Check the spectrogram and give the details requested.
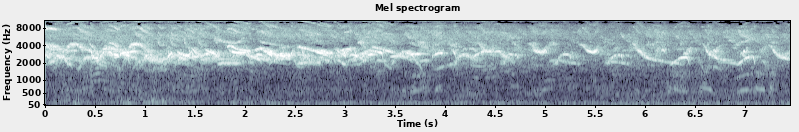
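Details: Chinese hwameis singing as a group. Loud, fluid whistled phrases tumble over each other, with sharp upward-sweeping notes standing out in the later part.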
